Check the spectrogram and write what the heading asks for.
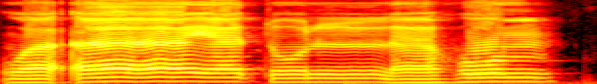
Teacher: idgham Bil gunah yaitu huruf lam di sini maka cara membacanya masukkan tanwinnya kepada huruf lam tanpa ditahan gunah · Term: Idgham bila ghunah, idgham bila gunnah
